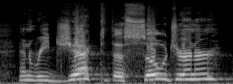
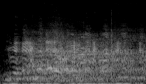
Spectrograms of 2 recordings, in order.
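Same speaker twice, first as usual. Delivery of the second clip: soft laugh; 11 dB quieter than usual. Real, not acted. Pastor laughs at own joke.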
